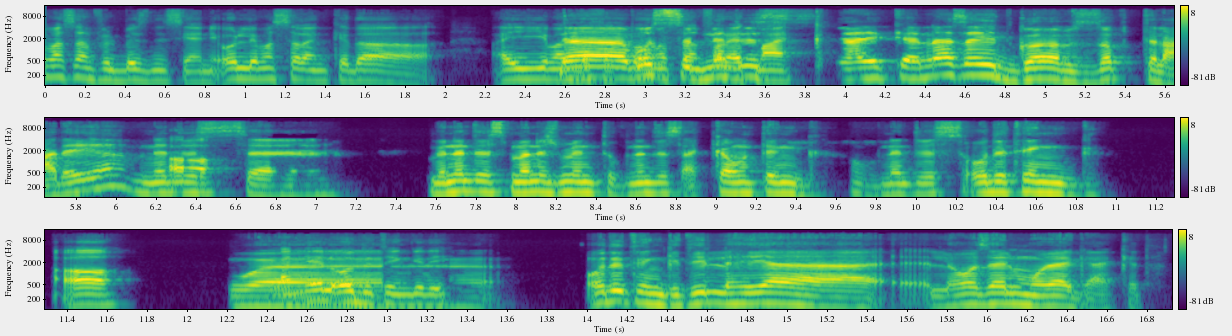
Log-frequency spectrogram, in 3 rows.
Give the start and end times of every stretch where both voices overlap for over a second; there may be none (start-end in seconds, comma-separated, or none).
2.6-4.0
